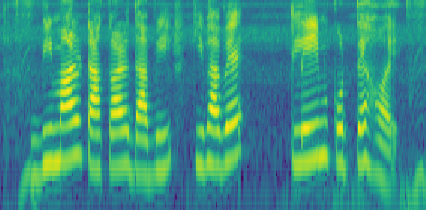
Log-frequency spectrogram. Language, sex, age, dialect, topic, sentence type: Bengali, male, 18-24, Rajbangshi, banking, question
